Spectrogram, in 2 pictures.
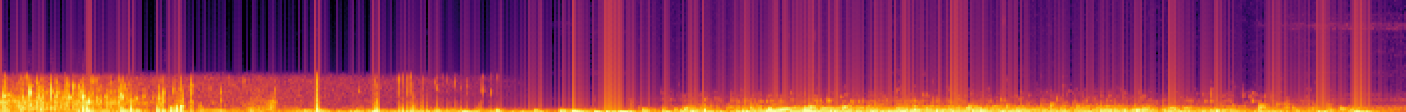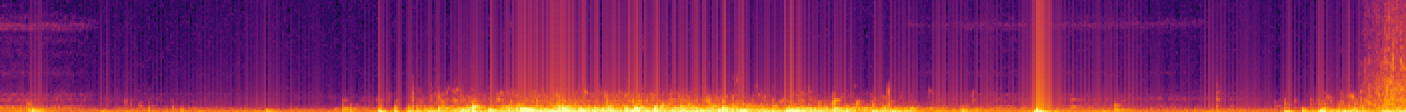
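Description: Muffled low rumbling and gurgling of water heard from inside an underwater camera's housing. It swells twice, and there is a sharp knock about twelve seconds in.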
